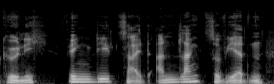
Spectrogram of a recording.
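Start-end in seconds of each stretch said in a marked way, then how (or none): none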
